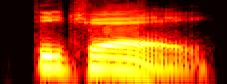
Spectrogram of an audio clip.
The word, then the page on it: DJ: American English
